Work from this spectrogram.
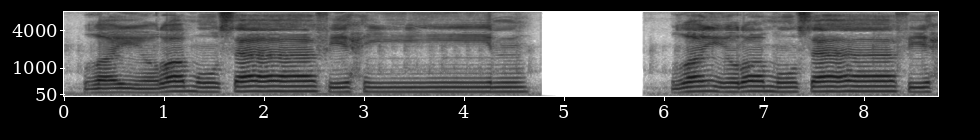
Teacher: Ada mad ya atau panjang ya mati, setelahnya ada huruf yang dimatikan, letaknya pada akhir bacaan. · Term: mad arid li sukun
